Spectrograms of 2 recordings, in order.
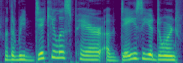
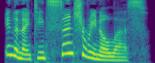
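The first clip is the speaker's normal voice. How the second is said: high, loud, fast excited exclaim; excited shouting; 5 semitones higher, 7 dB louder than usual. A narrator's reading. Louise on the phone shouting to Jessica, high and loud. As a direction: burst out with giddy excitement. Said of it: "Louise was shouting".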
